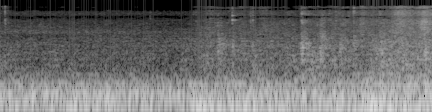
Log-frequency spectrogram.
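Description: Aircraft wheels touch down and rumble on a runway.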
